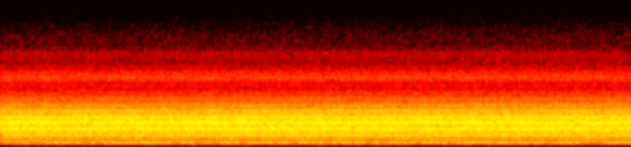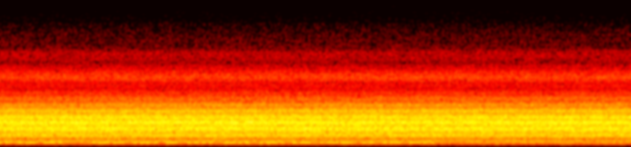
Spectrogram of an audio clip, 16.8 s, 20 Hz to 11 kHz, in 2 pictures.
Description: Morse code, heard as a keyed tone, hand-sent with a paddle, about 25 wpm, 350 Hz, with heavy radio static. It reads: FE'I NODWEDDWYD GAN WRTHDRAWIAD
